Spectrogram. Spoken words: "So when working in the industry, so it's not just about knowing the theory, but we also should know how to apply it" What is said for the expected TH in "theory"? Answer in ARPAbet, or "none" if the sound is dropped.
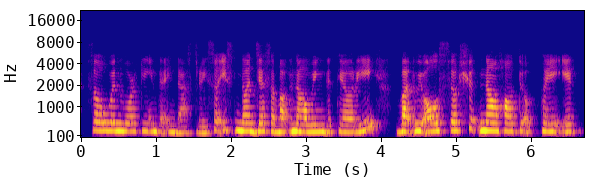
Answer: T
